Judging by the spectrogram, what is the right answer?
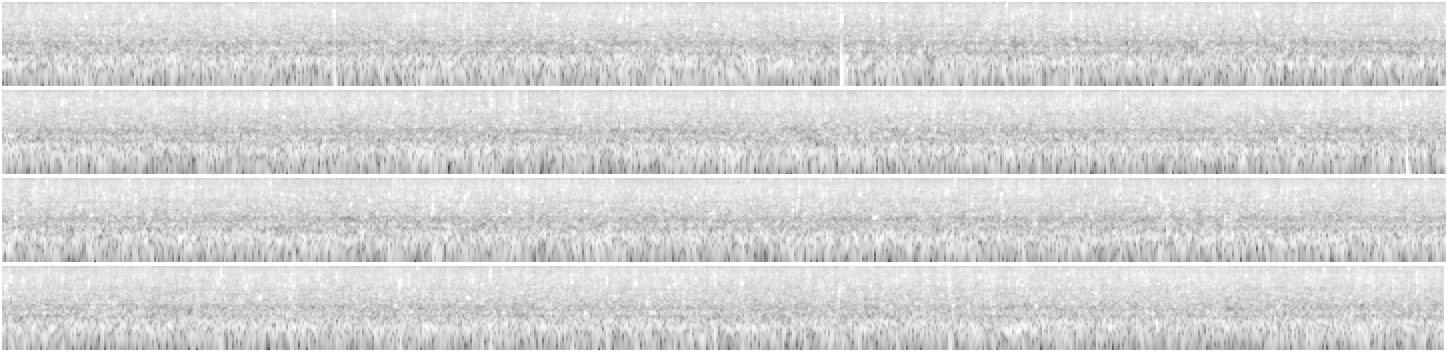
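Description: Mountain waterfall spilling down a steep rock face: a steady, unbroken rush of falling water.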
